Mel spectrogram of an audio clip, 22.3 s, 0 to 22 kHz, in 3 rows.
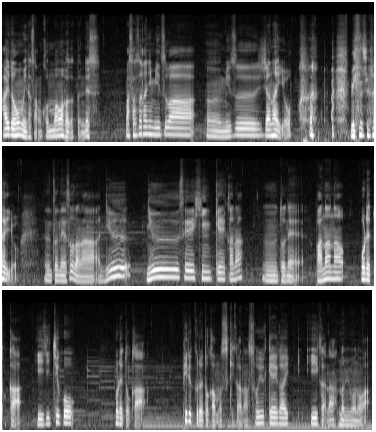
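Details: Stuttering in a man who says he has stuttered since about age 2 and attributes it to childhood stress.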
